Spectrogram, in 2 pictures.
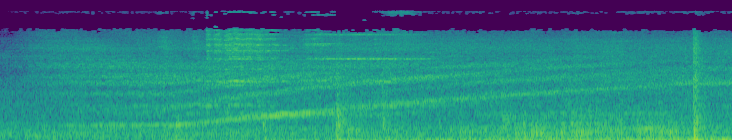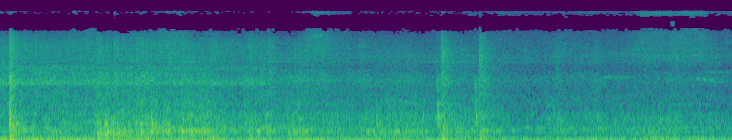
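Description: Enshu Railway electric train accelerating: a motor whine rising steadily in pitch over the first few seconds and then holding, over a steady running rumble. The wheels clack over rail joints twice about halfway through and once more near the end.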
